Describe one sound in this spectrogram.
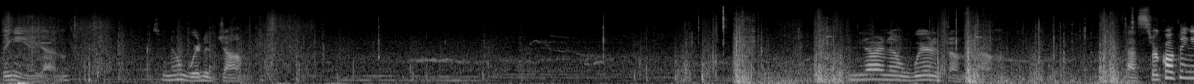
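Quick footsteps patter over the ground.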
